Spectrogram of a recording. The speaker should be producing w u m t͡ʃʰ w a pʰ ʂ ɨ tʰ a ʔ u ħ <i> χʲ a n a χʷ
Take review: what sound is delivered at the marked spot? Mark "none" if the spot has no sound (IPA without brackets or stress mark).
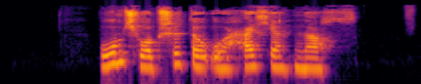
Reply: a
